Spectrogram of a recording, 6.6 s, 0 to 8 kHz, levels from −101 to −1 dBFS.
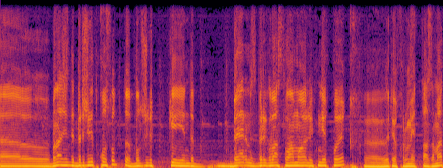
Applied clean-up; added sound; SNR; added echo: none; none; none; none.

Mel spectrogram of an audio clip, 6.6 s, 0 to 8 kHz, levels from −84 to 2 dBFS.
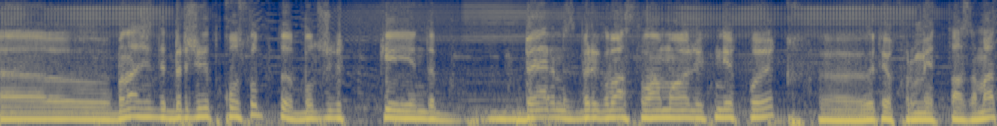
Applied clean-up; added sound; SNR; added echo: none; Squeak / Cupboard open or close; 19 dB; none.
